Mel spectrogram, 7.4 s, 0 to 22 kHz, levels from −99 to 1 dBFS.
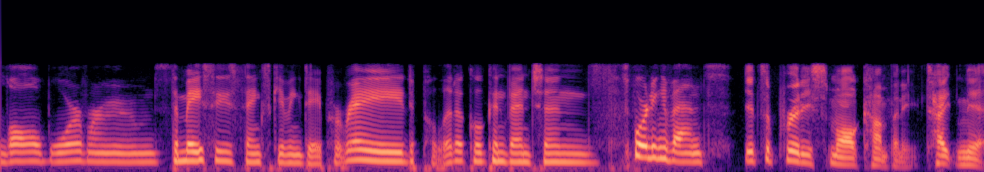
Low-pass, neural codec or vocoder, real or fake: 5.4 kHz; none; real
